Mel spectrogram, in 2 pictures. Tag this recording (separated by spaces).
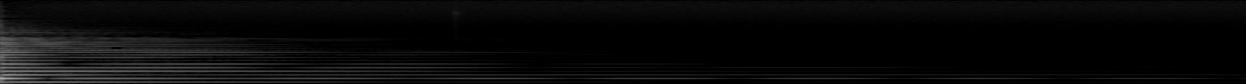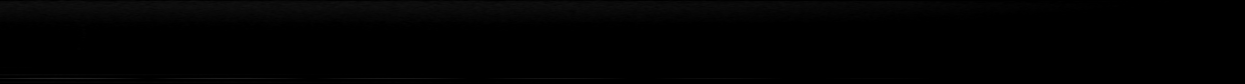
choiseul multisample piano upright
